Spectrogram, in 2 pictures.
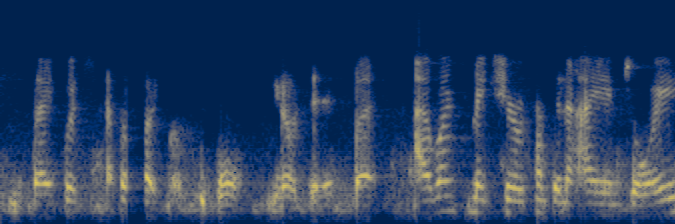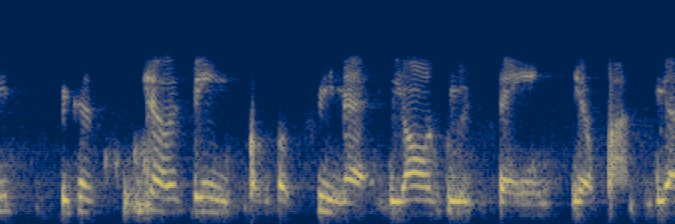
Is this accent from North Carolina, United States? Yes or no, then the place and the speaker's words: yes; North Carolina, United States; also born or lived in Chicago; I am from North Carolina, North Carolina native.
